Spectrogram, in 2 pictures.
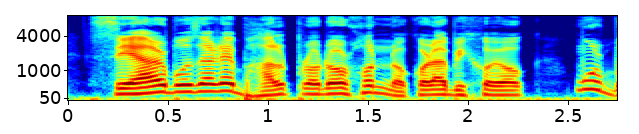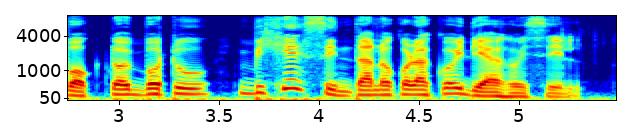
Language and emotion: Assamese, happy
